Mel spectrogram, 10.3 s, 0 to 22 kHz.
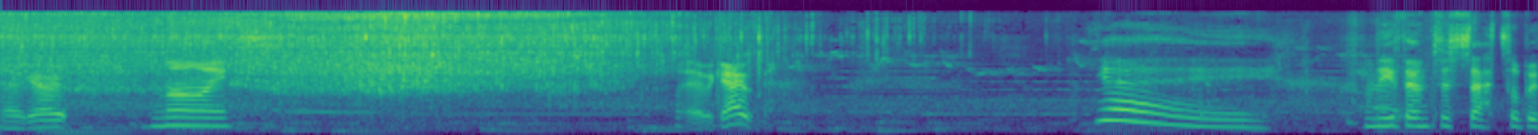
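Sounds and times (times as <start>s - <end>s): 
speech: 0.0s - 1.8s, 4.5s - 5.2s, 7.3s - 10.2s
water pouring from a watering can over a seed tray of French bean seeds: 0.0s - 6.4s.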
